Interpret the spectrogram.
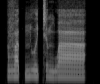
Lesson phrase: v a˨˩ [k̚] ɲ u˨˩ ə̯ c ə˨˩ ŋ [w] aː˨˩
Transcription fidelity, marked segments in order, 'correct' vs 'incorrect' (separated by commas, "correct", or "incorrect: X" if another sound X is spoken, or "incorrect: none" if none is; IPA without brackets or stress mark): incorrect: t̚, correct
